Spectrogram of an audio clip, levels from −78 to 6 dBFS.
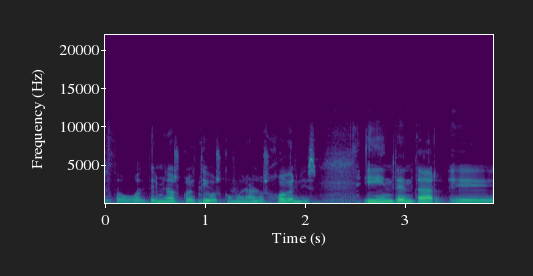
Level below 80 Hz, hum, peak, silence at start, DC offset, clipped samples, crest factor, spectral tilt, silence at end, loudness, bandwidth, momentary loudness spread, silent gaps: -78 dBFS; none; -14 dBFS; 0 s; under 0.1%; under 0.1%; 16 dB; -5.5 dB/octave; 0 s; -30 LUFS; 13 kHz; 11 LU; none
